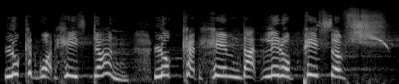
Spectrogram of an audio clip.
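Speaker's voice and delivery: loud, high, urgent shout. Pretend. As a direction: shout it at her across the room. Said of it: "I could shout out to her".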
